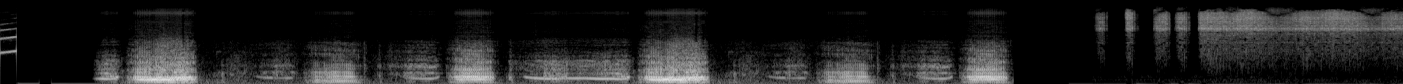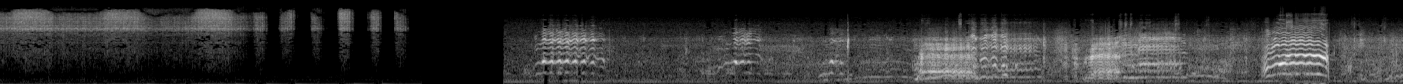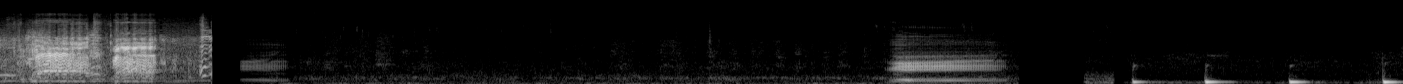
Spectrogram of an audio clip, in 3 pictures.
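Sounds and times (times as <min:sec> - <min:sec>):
rattlesnake rattle buzzing: 0:11.0 - 0:18.2
goats bleating: 0:19.4 - 0:20.1, 0:21.2 - 0:27.4, 0:28.2 - 0:30.2.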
